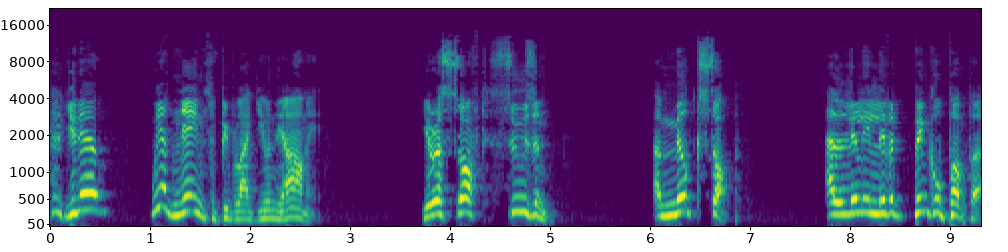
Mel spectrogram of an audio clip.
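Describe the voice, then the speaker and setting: A theatrical, menacing tone at a moderate pace, broken by long, frequent pauses, over a quiet background. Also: man. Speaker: comedy sketch actor. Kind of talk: 1940s newsreel parody narration. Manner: clipped, plummy, mock-jovial, theatrical, gleefully menacing. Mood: taunting, sinister comic menace. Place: home room.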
